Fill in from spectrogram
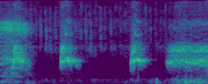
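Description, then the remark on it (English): A tinny, electronic animatronic Halloween skeleton dog toy, bought at Home Depot, barks several times in quick, uneven bursts, the sound thin and band-limited like it comes from a small built-in speaker, with no one talking over it. “We have our own little, our haunted little skeleton dog.”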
